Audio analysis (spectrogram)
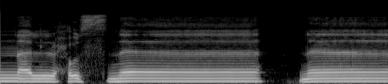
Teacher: الحسنى نا شيء من رفع وسط اللسان · Term: إمالة صغرى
